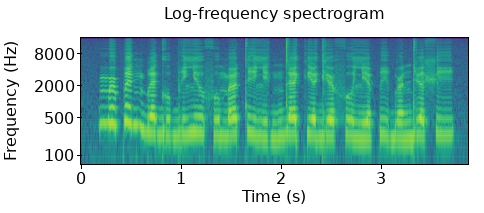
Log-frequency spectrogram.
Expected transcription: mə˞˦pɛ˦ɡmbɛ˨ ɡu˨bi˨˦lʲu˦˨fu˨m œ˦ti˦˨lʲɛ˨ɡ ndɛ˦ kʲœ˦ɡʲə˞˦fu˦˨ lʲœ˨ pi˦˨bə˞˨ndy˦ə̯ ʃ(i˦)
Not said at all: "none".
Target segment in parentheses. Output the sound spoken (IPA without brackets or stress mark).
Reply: i˦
